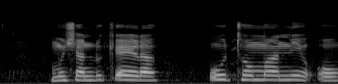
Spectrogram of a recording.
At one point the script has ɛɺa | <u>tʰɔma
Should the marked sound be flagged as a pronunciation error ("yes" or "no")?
no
